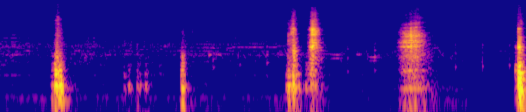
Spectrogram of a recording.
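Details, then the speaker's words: Dog snoring in the background of a live stream. "If you can hear that the dog is now snoring in the back."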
